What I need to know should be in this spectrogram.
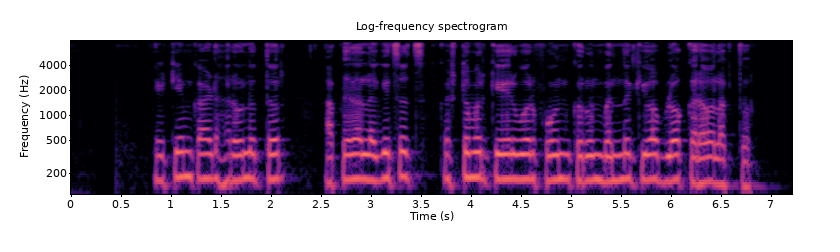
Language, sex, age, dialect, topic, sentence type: Marathi, male, 25-30, Northern Konkan, banking, statement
